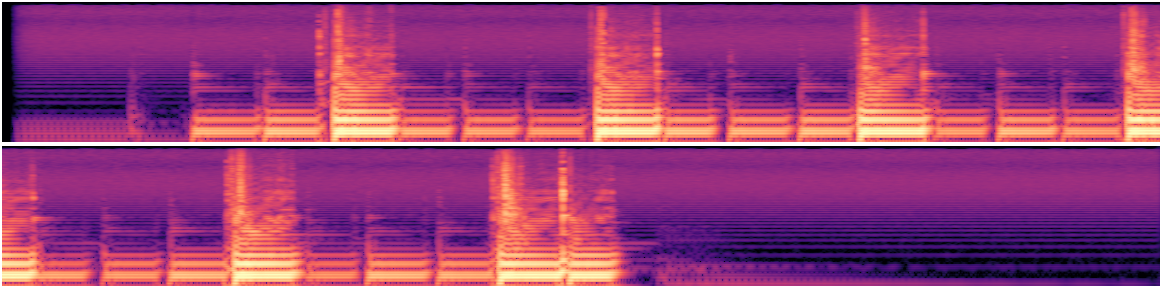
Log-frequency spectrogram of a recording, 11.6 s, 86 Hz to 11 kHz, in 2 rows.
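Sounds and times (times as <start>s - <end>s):
bass accent played with the right hand: 0.6s - 9.2s.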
